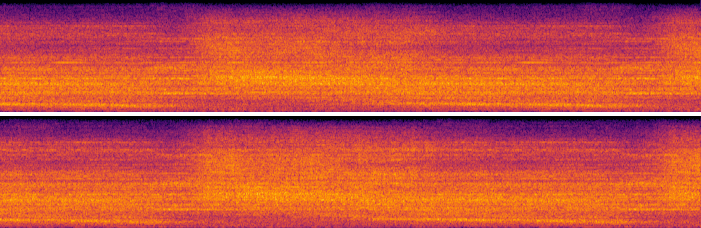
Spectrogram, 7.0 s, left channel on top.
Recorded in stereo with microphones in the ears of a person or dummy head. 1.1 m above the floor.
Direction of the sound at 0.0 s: 10° left (ahead or behind).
